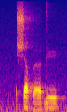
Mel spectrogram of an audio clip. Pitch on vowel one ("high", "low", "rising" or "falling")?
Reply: falling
